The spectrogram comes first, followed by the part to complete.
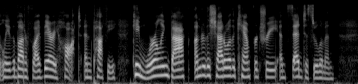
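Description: Throughout, audio read two samples at a time (double speed) runs at 2x, an octave higher. Spectrogram harmonics spread twice as wide.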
